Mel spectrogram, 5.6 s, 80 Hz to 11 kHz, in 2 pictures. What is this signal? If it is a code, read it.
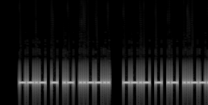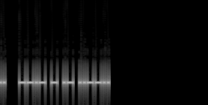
Morse code, heard as a keyed tone, about 44 wpm, 700 Hz. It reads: QTA? QTA? QTA?
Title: Q-Codes Repeated 3x 45wpm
